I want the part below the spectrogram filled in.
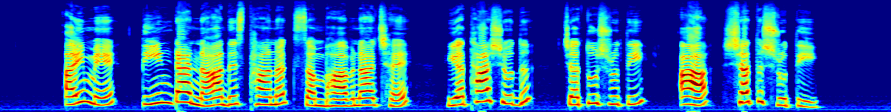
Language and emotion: Maithili, neutral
